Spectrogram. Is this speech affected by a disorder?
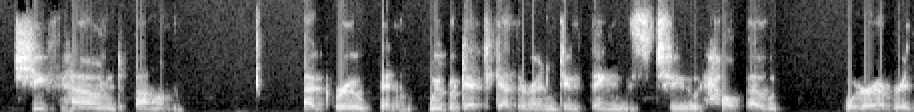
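Yes: aphasia after stroke; aphasia from stroke caused by stent, right arm and leg paralysis, walking regained through rehab; some years since stroke, difficulty with tasks using hands; affects ability to speak or process thoughts, thoughts reach mouth slowly.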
